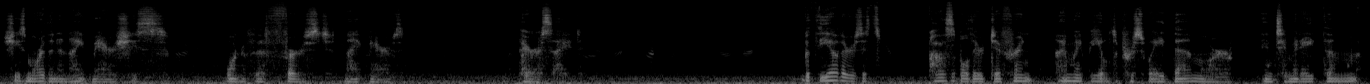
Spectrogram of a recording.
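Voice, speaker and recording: A woman playing a protective, devoted supernatural girlfriend in an intimate audio roleplay, breathy and halting, often near a whisper. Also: a bass voice, fairly even intonation, noisy background, exaggerated voice. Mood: grave, hesitant.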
